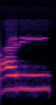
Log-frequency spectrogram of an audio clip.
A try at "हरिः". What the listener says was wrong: இந்த வந்து ஹரிஹி அது மாத்திரம் ஒண்ணு கரெக்ஷன் பண்ணுங்க. ஹரின்னு படிச்சோம் இல்லையா? ஹரிஹி. தமிழ்ல ஹரிஹி.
